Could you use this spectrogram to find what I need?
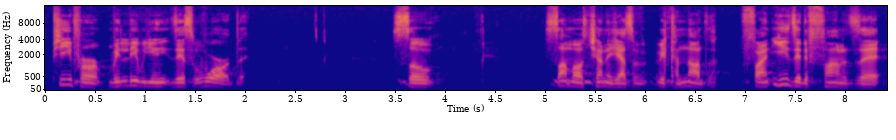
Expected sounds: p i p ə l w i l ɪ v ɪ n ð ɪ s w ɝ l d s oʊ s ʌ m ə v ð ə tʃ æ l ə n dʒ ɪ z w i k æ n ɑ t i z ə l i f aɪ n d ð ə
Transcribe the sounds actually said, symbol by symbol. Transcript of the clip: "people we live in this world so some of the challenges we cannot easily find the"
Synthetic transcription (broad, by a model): p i p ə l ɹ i l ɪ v ɪ n ð ɪ s w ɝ d s oʊ s ʌ m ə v tʃ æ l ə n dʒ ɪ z w i k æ n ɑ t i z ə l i f aɪ n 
